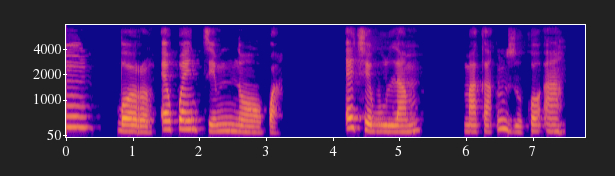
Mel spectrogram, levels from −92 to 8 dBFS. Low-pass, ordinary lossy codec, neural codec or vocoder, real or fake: 7.2 kHz; none; vocoder, 44.1 kHz, 128 mel bands every 256 samples, BigVGAN v2; fake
